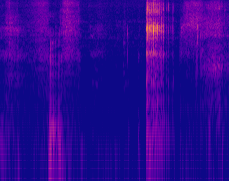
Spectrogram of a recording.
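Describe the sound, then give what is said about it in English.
A dog makes two short, throaty noises, a low grunting sound followed about half a second later by a sharper, breathier burst, with no talking. “Oh, dear. Dog, no.”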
